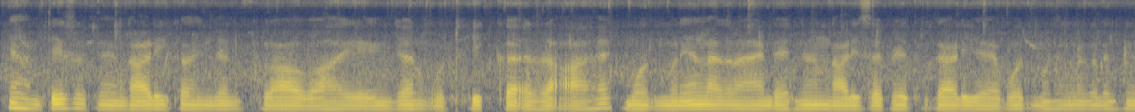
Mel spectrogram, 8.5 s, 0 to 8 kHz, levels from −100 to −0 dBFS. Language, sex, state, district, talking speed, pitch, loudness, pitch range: Hindi, male, Bihar, Lakhisarai, 240 wpm, 105 Hz, -18 LUFS, 100-105 Hz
